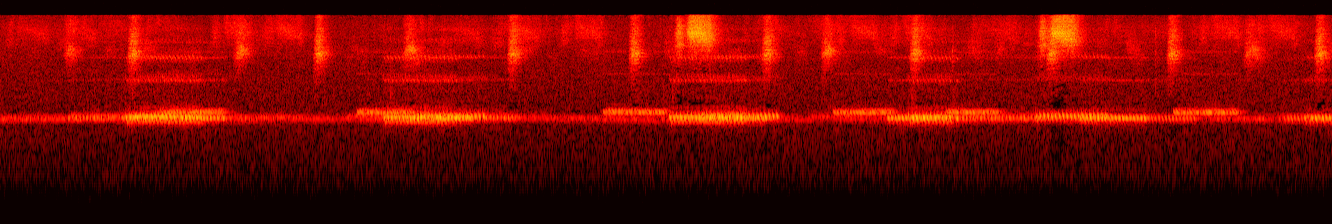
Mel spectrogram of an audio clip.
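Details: Crickets chirping in grass on a warm summer night in Bulgaria, captured with a surround microphone: a steady high trill holding one pitch, swelling into louder pulsing stretches about every two seconds, topped by brief sharper chirps.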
